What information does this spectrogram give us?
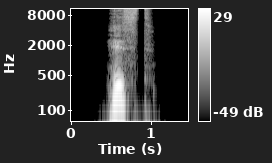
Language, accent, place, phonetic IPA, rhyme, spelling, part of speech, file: German, Germany, Berlin, [hɪst], -ɪst, hisst, verb, De-hisst.ogg
- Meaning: inflection of hissen: 1. second-person singular/plural present 2. third-person singular present 3. plural imperative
